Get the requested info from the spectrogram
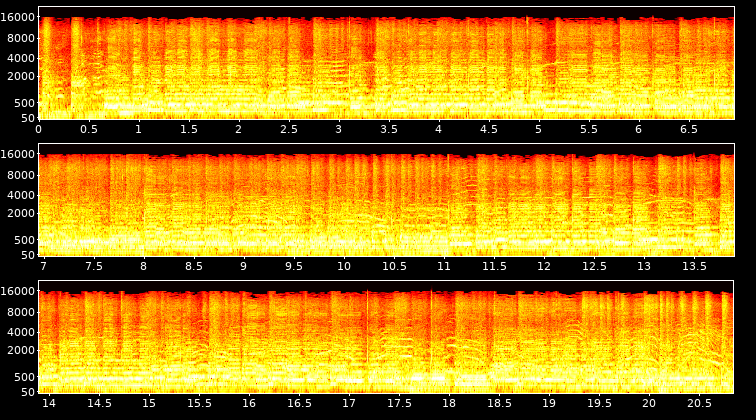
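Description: A brass band playing a tune of short, repeated notes in a steady rhythm.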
